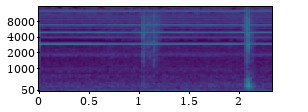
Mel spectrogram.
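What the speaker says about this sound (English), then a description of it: "And why is that buzzer going off?" A Siglent SDM3065X multimeter's continuity buzzer chirps in two brief beeps, about a second apart, against a steady electronic hum, close by with no talk.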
